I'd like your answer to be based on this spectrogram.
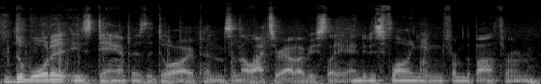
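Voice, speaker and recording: Deep, gravelly male game master. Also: a little fast, noisy background. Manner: vivid descriptive narration mixed with casual rules talk. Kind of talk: narrating a horror tabletop roleplay game.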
